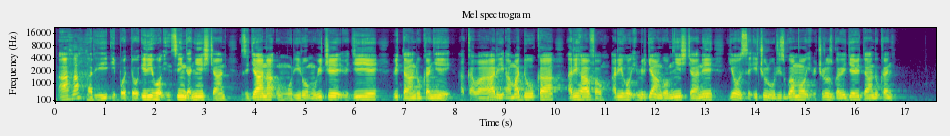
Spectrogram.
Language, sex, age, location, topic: Kinyarwanda, male, 25-35, Nyagatare, government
